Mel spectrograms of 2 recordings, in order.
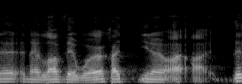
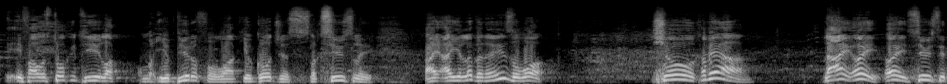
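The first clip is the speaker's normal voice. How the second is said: thick Punchbowl Lebanese-Australian accent, loud and punchy; 2 semitones higher, 4 dB louder than usual. Shown as a demonstration. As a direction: chat them up in a broad Punchbowl accent. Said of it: "Can you please do the Punch Bowl accent?".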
